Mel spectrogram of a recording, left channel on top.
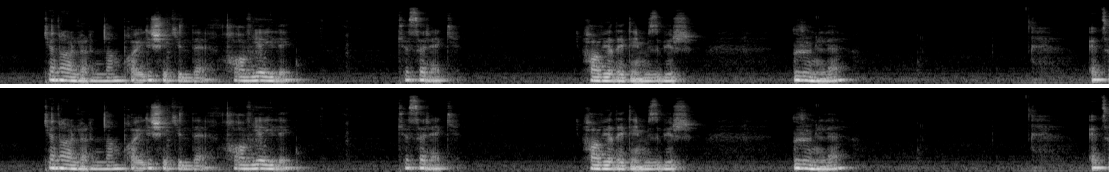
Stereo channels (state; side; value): identical; both; correlation 1.00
